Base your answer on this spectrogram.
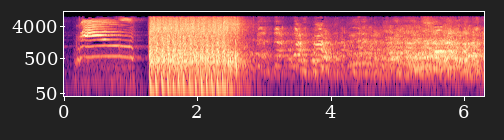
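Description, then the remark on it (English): A single drawn-out cat meow rings out clearly, then is abruptly cut off by a loud burst of rapid machine-gun fire, followed by a murmur of indistinct voices. “And the cats? Well, here, puss. Here, puss.”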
